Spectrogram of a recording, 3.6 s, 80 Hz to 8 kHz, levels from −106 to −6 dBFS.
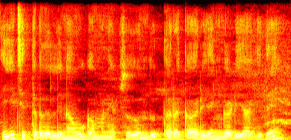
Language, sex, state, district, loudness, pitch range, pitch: Kannada, male, Karnataka, Bangalore, -15 LUFS, 105-115 Hz, 110 Hz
